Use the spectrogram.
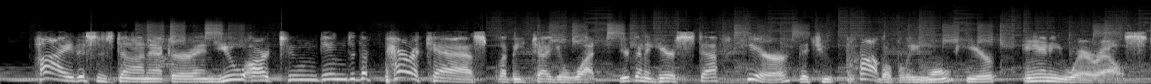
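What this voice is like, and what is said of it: Announcer-style voice. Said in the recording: “special announcer voice”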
